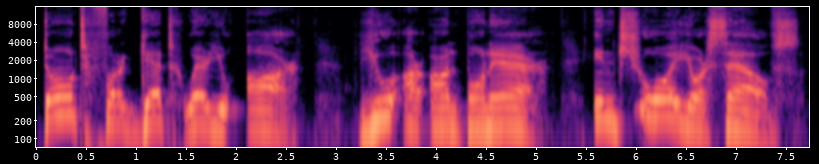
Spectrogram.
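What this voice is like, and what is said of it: Put-on Caribbean accent. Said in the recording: “I'm going to do my best to do a Caribbean accent.”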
